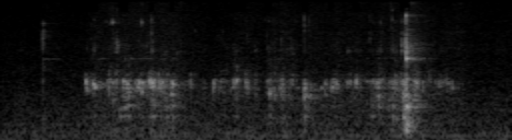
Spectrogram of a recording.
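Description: A watercolor brush is swished and dabbed in clean water, making soft, close, trickling splashes and light drips in a quick irregular series, with one sharper splash near the end.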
